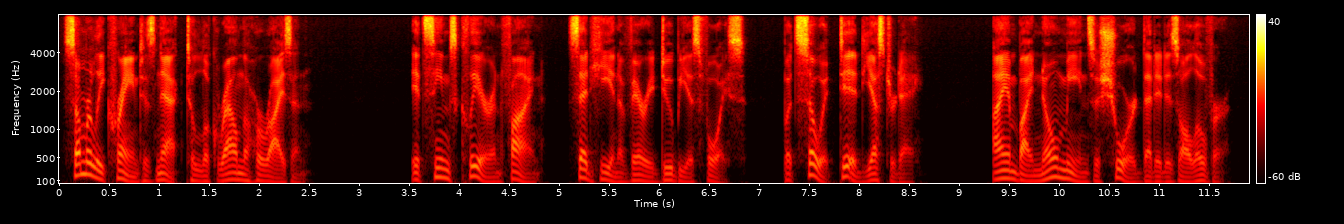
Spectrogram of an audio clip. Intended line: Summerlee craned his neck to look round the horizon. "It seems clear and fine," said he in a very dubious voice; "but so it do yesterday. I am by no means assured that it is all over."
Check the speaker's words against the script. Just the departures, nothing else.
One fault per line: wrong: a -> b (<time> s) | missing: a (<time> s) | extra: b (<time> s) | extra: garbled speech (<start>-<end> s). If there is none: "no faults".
wrong: do -> did (7.8 s)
